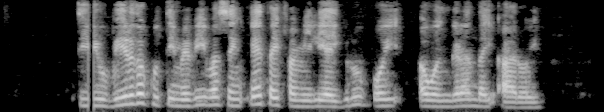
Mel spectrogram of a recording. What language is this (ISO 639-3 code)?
epo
